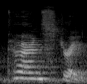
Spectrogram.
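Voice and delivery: high, synthetic navigation prompt; GPS voice. Retold or imitated. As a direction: give directions as a high-pitched satnav. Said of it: "We got the G P S".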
